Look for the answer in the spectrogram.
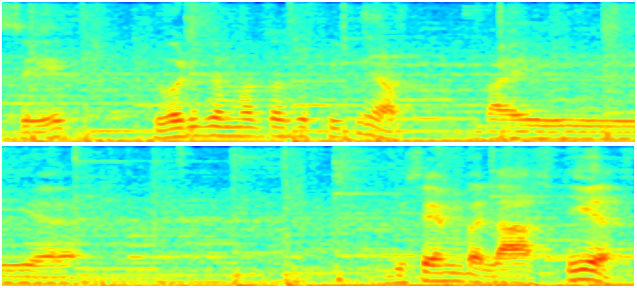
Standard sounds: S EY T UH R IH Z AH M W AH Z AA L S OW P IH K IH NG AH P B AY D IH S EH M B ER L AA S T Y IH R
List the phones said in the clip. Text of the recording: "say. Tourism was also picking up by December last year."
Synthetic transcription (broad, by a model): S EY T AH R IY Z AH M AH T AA S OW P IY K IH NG AH P B AY D IH S EH M B ER L AA S T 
